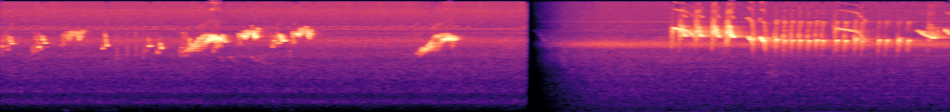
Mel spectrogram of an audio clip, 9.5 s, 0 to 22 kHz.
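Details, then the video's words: Masteran training audio of the Scarlet minivet (sepah hutan): scattered high rising chirps and twittering notes, a brief silent break, then a fast chattering run of sharp high ticks and whistles over steady hiss. "MASTERAN BURUNG MANTENAN ( SEPAH HUTAN ) GACOR 2025"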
